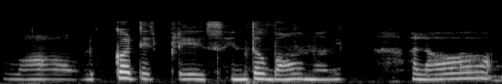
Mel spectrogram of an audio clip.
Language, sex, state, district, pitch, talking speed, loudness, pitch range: Telugu, female, Andhra Pradesh, Anantapur, 235 Hz, 95 wpm, -23 LUFS, 230-255 Hz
